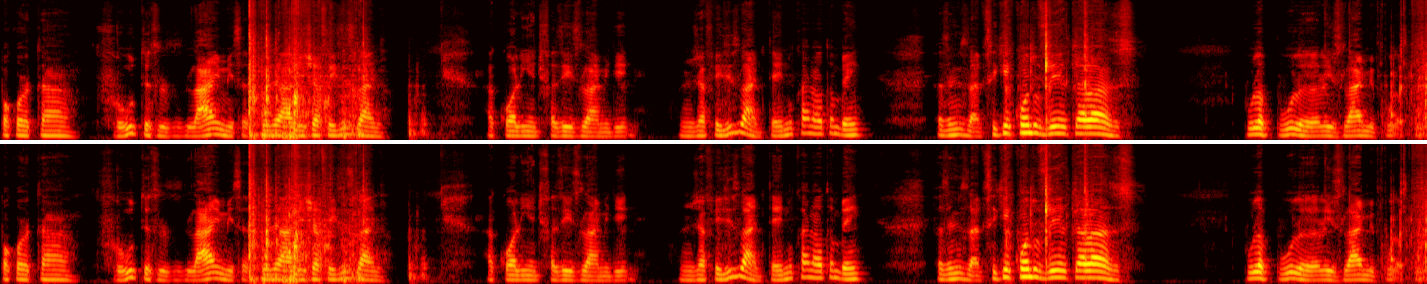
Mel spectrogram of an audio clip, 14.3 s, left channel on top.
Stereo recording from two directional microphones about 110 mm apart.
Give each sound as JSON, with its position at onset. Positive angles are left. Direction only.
{"t": 0.0, "sound": "speech", "side_deg": 0}
{"t": 4.2, "sound": "speech", "side_deg": -5}
{"t": 9.8, "sound": "speech", "side_deg": -5}
{"t": 12.4, "sound": "speech", "side_deg": 0}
